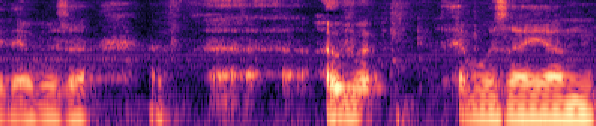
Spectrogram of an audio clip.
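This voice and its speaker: Over background music, a man with a London accent speaks at a medium pitch in a monotone, flat delivery. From London, England. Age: 60s. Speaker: vlogger recounting childhood memories. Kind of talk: personal testimony monologue. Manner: halting, many fillers and repetitions.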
